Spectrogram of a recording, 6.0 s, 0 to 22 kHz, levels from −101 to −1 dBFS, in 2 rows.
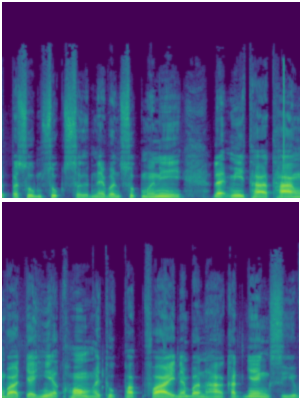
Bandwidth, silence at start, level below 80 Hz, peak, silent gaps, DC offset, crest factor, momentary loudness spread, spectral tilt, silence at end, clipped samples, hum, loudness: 17 kHz; 0.1 s; -60 dBFS; 0 dBFS; none; under 0.1%; 22 dB; 10 LU; -4.5 dB/octave; 0 s; under 0.1%; none; -22 LUFS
